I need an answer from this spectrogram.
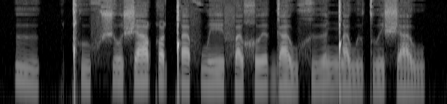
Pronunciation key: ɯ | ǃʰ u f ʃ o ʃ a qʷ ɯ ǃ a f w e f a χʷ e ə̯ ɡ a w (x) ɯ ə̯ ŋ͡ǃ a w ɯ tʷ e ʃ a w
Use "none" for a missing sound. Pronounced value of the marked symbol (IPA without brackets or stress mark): x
